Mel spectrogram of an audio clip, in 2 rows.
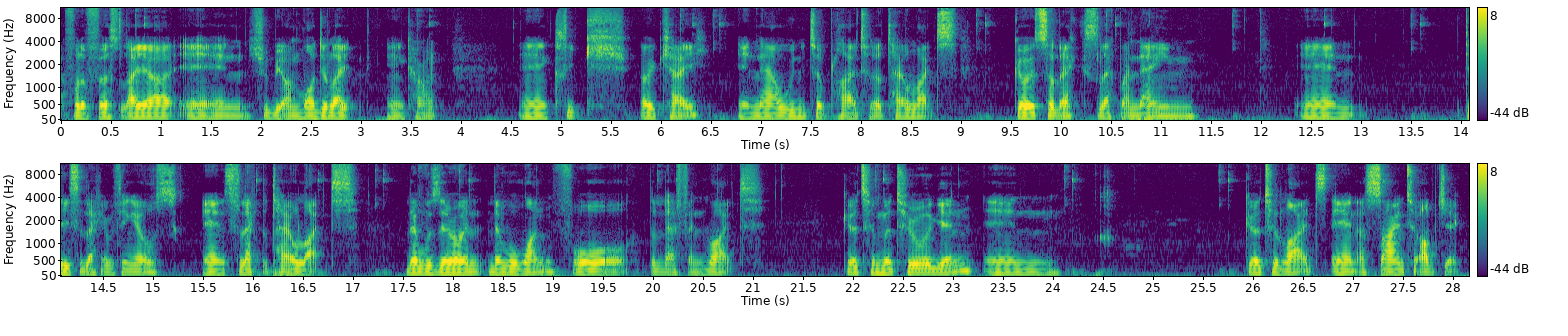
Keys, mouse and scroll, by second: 16.5 ctrl+click, 17.1 ctrl+click, 18.0 ctrl+click, 20.0 click, 24.4-25.5 scroll down 1, 25.5 click.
